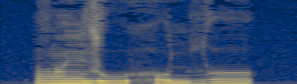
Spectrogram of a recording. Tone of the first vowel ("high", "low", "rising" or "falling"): high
